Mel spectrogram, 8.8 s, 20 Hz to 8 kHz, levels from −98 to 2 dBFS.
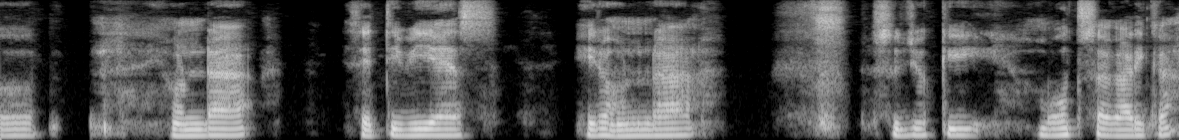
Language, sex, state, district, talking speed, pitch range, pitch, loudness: Hindi, male, Chhattisgarh, Korba, 70 wpm, 125-135 Hz, 130 Hz, -18 LUFS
